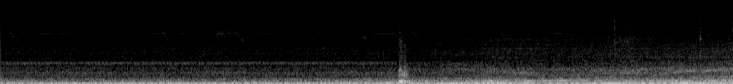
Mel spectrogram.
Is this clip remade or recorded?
recorded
